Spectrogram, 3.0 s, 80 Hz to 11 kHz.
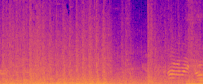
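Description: Suppression fire from a flak half-track in the video game Company of Heroes 2, sustained rapid gunfire with dense overlapping shots throughout and a short lull near the end before other battle sounds come in.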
